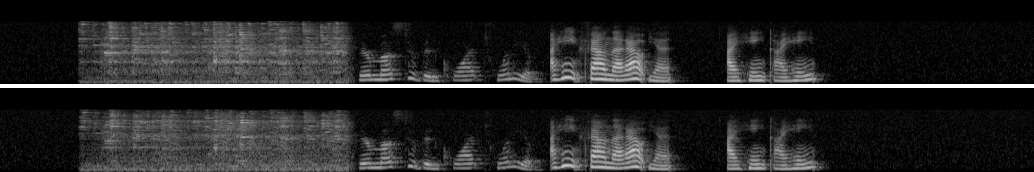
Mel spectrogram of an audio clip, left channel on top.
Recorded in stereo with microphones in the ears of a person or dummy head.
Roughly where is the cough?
I don't hear a cough.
